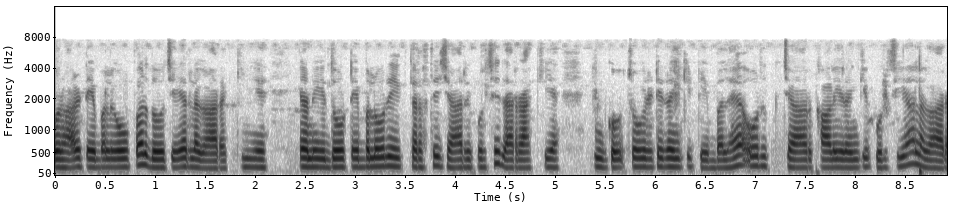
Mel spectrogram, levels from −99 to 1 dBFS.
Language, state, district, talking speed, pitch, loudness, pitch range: Haryanvi, Haryana, Rohtak, 240 wpm, 180 Hz, -17 LUFS, 175-190 Hz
